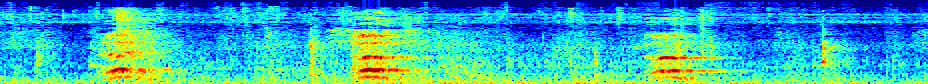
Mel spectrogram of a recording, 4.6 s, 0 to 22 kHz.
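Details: Black Bengal goats at a goat farm in Odisha, where males, females, kids and castrated Khasi goats are kept: three short, evenly pitched harmonic bleats about 1.3 seconds apart, over a low background hum.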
